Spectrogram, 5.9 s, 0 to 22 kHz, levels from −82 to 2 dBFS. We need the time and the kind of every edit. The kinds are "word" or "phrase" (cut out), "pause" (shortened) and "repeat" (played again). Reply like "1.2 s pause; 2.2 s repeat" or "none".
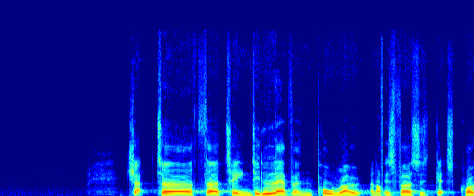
1.5 s word; 3.2 s word; 4.8 s word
